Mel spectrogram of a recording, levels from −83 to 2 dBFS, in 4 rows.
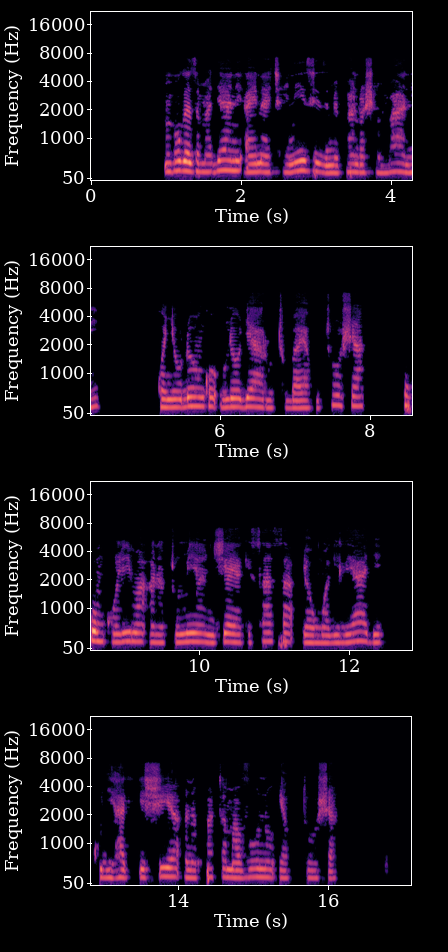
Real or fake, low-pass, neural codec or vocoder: real; 7.2 kHz; none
